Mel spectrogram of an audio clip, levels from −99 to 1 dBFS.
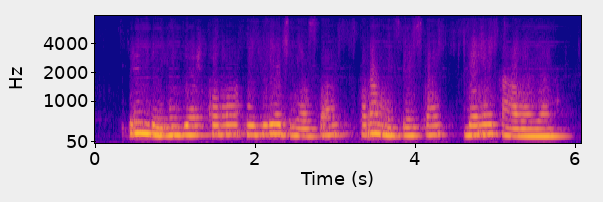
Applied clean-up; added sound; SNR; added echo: neural separator model SepFormer DNS4.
